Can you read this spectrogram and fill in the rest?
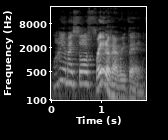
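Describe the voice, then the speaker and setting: A man's voice: high voice, wildly swooping pitch, quick pace, pitched above the performer's own voice. A man voicing a small young cowardly spider in a storybook, wordy, formal and fretful. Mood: nervous. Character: small young scaredy spider, polite, big-worded, easily frightened.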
